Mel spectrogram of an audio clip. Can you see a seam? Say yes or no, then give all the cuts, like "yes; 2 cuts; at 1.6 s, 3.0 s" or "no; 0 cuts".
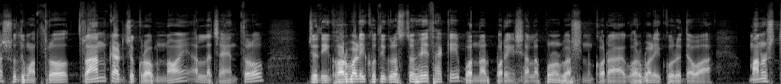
no; 0 cuts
